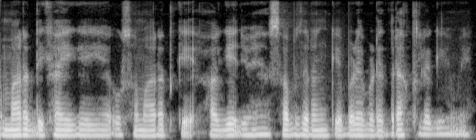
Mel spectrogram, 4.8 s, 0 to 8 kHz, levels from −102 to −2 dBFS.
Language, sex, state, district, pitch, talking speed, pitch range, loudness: Hindi, male, Delhi, New Delhi, 115 Hz, 225 wpm, 110-120 Hz, -19 LUFS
